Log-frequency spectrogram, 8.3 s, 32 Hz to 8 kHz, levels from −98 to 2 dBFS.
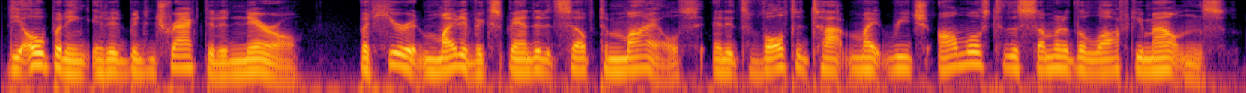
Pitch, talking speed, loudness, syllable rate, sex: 120 Hz, 230 wpm, -18 LUFS, 6.1 syllables/s, male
